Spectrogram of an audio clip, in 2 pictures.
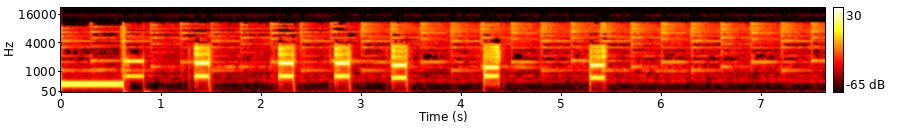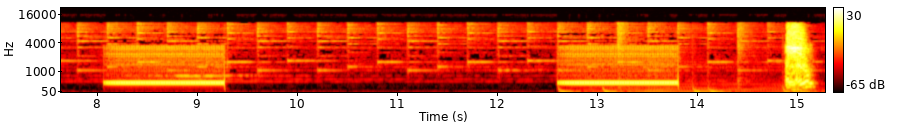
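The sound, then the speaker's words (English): Telephone dialing on a phone keyed at random: a quick run of short beeping keypad tones, then two long buzzing ring tones separated by a pause, with no talk. “Dialing at random.”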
